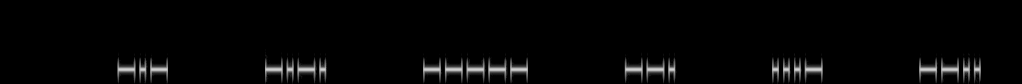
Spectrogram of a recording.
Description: Morse code, heard as a keyed tone, about 21 wpm, spaced as for 8 wpm, 700 Hz. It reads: KC0GVZ
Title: USA Call Signs - 6 Characters - 6x Character Spacing - 22wpm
